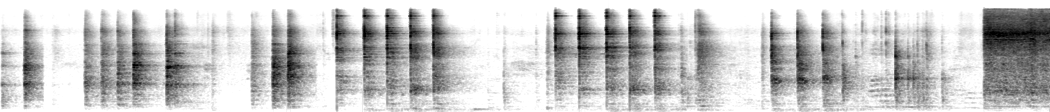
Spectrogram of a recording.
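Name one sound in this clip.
A hammer strikes a chisel cutting into wood.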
